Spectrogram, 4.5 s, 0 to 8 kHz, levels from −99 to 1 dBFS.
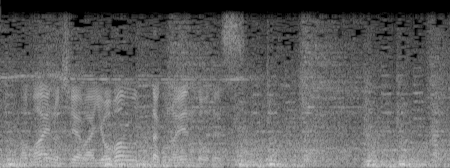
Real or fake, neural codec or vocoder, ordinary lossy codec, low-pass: real; none; none; 7.2 kHz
